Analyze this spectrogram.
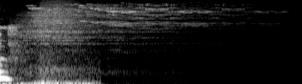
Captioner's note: gentle chiming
